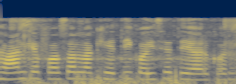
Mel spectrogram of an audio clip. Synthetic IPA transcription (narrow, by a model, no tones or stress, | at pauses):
ankepʰəsəlːakʰet̪ikəjset̪əjaɾkəɾe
